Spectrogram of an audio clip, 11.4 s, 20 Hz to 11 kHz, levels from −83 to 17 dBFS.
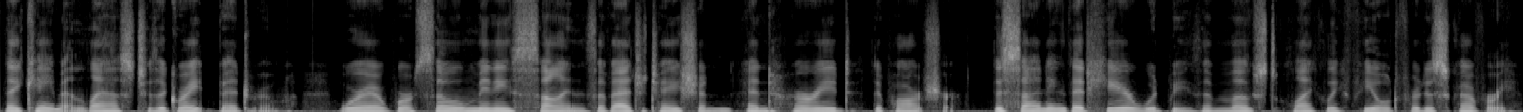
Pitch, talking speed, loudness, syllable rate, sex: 175 Hz, 150 wpm, -19 LUFS, 4.6 syllables/s, female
